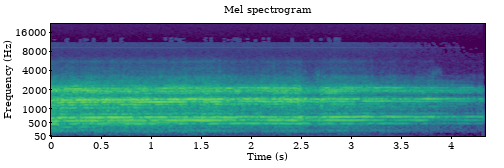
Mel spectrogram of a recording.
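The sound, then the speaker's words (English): A passenger train whistle sound effect from the 1952 radio drama The Mysterious Traveler blows one long, loud, sustained chord-like tone for several seconds, steady, fading slightly toward the end with no voices. “Oh, you have to get off here. I'm sorry. I'm sure we'll meet again. I take this same train every week at this same time.”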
